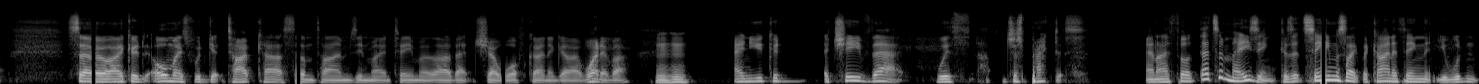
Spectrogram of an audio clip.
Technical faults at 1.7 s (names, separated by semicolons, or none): none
